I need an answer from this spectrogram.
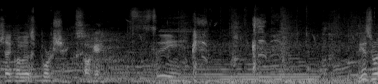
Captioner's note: coughing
